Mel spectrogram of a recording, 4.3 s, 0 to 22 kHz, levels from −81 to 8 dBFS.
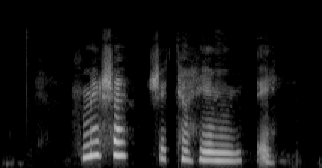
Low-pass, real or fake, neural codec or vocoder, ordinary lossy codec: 10.8 kHz; fake; codec, 24 kHz, 0.9 kbps, WavTokenizer, medium speech release version 2; AAC, 64 kbps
